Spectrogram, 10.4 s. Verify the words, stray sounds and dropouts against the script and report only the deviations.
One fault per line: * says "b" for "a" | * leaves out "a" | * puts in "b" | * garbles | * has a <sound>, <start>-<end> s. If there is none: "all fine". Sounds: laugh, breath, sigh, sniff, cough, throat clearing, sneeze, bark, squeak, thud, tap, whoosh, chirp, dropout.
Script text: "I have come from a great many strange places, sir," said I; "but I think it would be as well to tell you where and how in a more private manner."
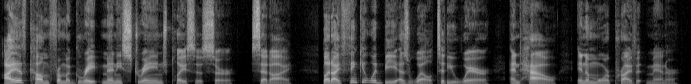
* leaves out "tell"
